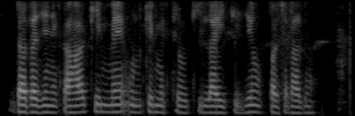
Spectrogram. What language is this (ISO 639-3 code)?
hin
